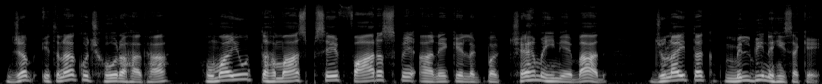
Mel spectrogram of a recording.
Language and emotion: Hindi, neutral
